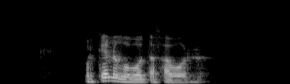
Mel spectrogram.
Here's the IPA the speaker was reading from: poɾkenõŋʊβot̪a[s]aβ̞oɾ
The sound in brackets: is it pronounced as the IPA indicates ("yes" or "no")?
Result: no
